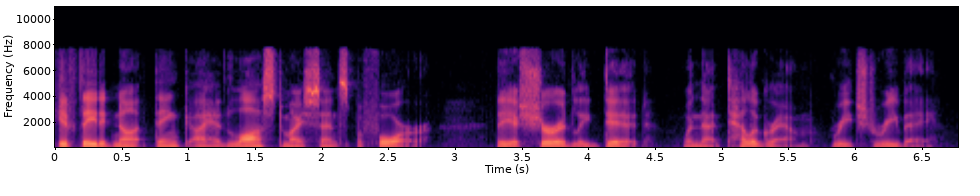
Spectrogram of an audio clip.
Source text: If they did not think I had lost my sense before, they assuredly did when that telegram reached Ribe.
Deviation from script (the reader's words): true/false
false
